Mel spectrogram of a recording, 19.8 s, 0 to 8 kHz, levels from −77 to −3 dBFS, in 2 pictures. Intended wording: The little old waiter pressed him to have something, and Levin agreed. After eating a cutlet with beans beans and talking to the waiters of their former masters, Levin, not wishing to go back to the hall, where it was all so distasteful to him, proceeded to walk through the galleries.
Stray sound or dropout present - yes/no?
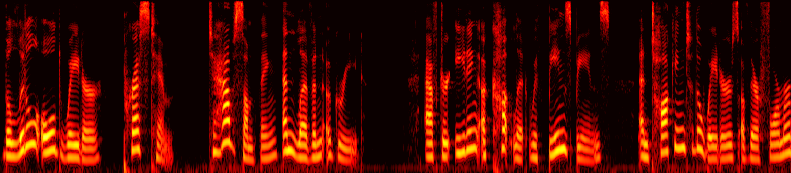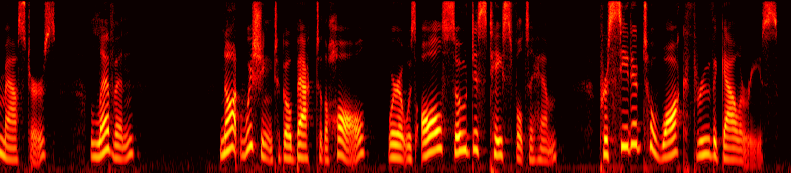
no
